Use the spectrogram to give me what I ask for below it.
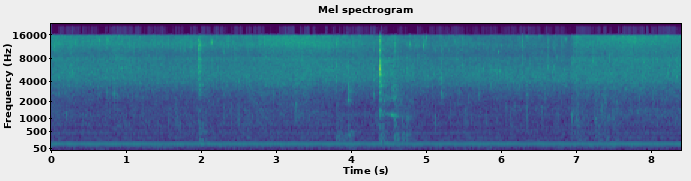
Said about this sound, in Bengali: দেখুন, আমি এইভাবে ভেজে নিচ্ছি, তুলে নিচ্ছি।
